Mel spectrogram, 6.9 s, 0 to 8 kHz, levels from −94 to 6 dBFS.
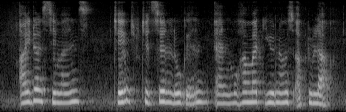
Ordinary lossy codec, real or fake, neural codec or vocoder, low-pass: none; fake; codec, 16 kHz, 4 kbps, FunCodec, trained on LibriTTS, 50 frames a second; none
